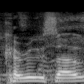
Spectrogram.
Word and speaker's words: Kharuso: The name is spelled K-H-A-R-U-S-O. That's K-H-A-R-U-S-O, Caruso.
